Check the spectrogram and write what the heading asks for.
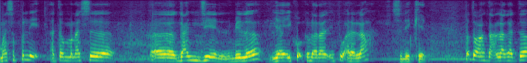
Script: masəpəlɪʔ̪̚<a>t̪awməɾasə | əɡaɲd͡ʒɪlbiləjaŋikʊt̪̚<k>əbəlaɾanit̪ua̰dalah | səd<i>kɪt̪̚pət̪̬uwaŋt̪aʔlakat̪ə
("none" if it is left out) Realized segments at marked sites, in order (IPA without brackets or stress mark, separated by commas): a, k, i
